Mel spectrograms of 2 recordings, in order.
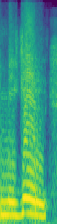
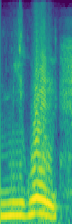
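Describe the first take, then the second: First: Said in the usual way. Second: Miguel with the u sounded, like mi-gwel; student mispronunciation. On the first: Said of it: "en lugar de Miguel". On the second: Retold or imitated. Teacher imitating learners who say Miguel with a gw. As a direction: say Miguel wrongly, pronouncing the gu as gw. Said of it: "dicen Miguel ... en lugar de Miguel".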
